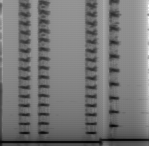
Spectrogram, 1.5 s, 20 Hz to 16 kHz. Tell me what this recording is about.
Generate> sound> sinusoid of frequency 530 Hz, amplitude 0.8 , of 1 second.
Repeat this step by changing the frequency :
Generate> sound> sinusoid of frequency 250 hz of 1 second.
Generate> sound> sinusoid of frequency 350 hz of 1 second.
Generate> sound> sinusoid of frequency 550 hz of 1 second.
Effect> Paulstrech > Stretching factor : 25 ; resolution : 0.05
Effect> normalize > - 10 db
Readjust and removing non- significant parts :
remove between 7 and 24 seconds ; between 12 and 31, etc to our liking.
